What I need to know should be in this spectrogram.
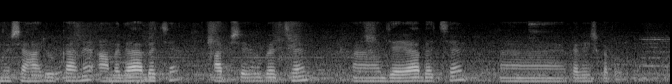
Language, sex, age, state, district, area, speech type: Malayalam, female, 30-45, Kerala, Pathanamthitta, rural, spontaneous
